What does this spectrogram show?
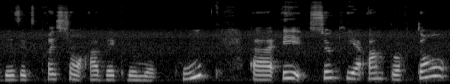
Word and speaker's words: coup: à notre cours aujourd'hui il faut vraiment savoir prononcer le mot à coup ouais avec le son ou parce que si vous dites Q ça va être une chose tout à fait différente alors si vous si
